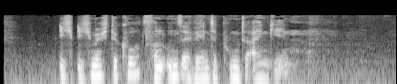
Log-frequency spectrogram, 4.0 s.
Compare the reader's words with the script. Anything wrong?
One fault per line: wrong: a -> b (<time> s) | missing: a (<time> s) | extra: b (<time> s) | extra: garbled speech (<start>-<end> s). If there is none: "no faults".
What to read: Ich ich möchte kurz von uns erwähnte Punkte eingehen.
no faults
